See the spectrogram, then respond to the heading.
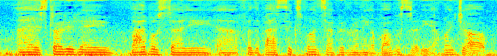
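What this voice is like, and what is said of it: Hoarse, strained voice. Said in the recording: “forgive my voice. I'm losing my voice”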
